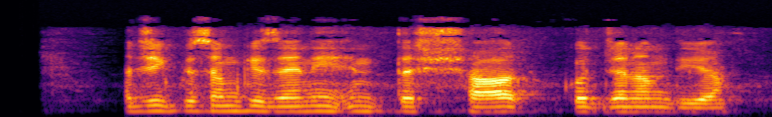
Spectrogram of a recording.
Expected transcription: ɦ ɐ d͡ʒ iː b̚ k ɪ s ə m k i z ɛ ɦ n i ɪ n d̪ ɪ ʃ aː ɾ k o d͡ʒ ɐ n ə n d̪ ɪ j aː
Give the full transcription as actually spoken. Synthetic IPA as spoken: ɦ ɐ d͡ʒ iː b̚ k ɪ s ə m k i z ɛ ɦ n i ɪ n t̪ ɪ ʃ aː ɾ k o d͡ʒ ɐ n ə m d̪ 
